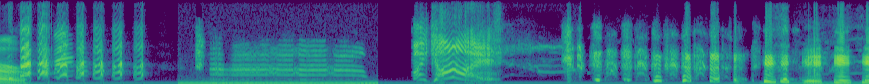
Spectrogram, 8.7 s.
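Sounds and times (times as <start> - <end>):
laughter: 0.1 - 3.7, 5.0 - 8.6
person screaming: 2.1 - 3.7.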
